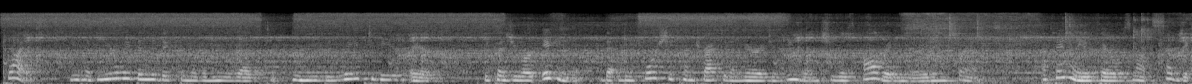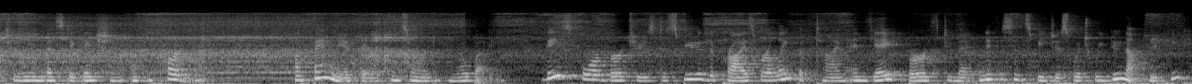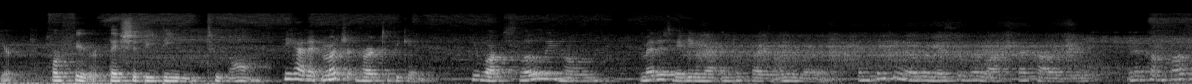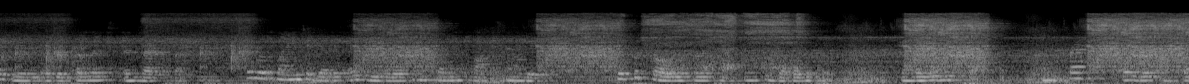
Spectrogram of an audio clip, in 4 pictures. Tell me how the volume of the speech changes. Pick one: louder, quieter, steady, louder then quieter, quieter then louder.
quieter.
